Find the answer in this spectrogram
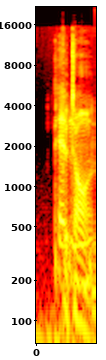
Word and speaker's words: piton: How we decide that's pronounced? Pitons or pitons?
